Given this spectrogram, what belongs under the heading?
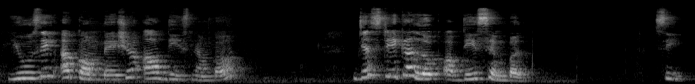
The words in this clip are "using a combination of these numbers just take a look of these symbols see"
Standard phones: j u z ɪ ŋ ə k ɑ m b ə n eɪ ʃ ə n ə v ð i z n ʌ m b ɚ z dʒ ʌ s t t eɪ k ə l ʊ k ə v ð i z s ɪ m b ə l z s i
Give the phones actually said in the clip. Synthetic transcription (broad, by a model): j u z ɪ ŋ ə k ɑ m b ə n eɪ ʃ ə n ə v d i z n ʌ m b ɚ dʒ ʌ s t t eɪ k ə l ʊ k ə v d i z s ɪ m b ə l s i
